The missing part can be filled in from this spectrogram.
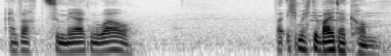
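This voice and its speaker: An animated male pastor delivering a sermon in a mid-range voice. He drops to quiet, soft asides and then rises into loud, excited exclamations. He keeps breaking in with enthusiastic "wow"s. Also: medium pitch, measured pace. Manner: says "wow" often.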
